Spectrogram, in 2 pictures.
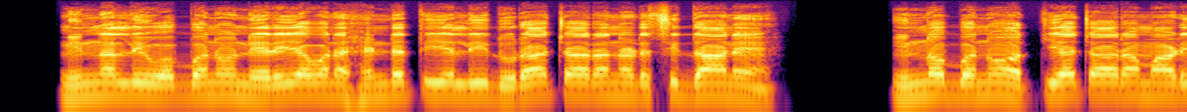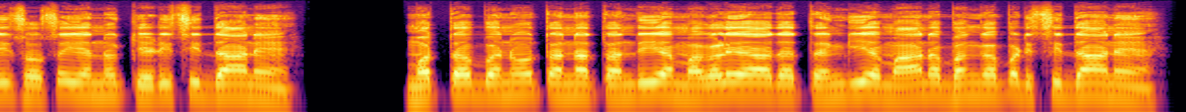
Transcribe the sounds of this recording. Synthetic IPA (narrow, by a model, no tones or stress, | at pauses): ninːɐlːiɔbːɐnunɛɾɐjɐʋɐnɐɦeɳɖɐt̪ijɐlːid̪uɾaːt͡ʃaːɾɐnɐɽesid̪ːaːne̞ | inːɔbːɐnuɐt̪jaːt͡ʃaːɾɐmaːɽisɔsɛjɐnːukeɽisid̪ːaːne̞ | mɐt̪ːɔbːɐnut̪ɐnːɐt̪ɐnd̪ijɐmɐɡɐɭɛjaːd̪ɐt̪ɐŋɡijɐmaːnɐbʱɐŋɡɐp̬ɐɽisid̪ːaːne̞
